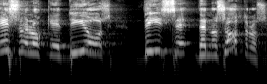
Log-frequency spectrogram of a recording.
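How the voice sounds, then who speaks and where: A man's extremely high pitch, with ordinary pitch variation. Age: 70s. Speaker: pastor. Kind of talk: sermon.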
